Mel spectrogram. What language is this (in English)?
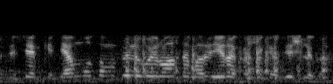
Lithuanian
